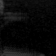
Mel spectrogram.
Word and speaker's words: Sin: is her name spelled like sin but it's pronounced scen so his whole life was centered around this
